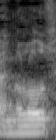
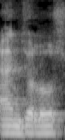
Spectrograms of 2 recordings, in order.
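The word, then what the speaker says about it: ἄγγελος: कुछ लोग एंगलोस बोलते हैं, रियल वर्ड तो एंगलोस है, पर एंजलोस भी कुछ लोग बोलते हैं।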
